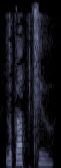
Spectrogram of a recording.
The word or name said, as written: look up to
